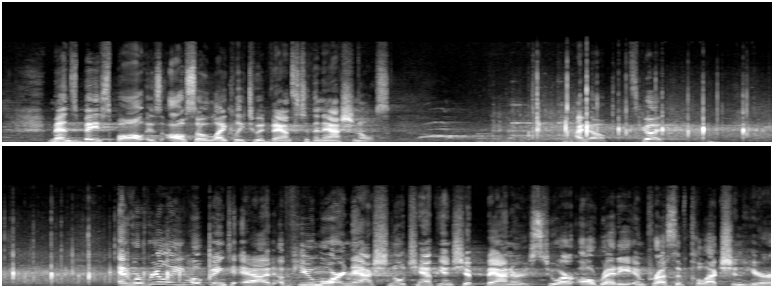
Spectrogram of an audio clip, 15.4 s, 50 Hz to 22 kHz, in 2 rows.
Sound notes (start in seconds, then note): 5.0 applause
